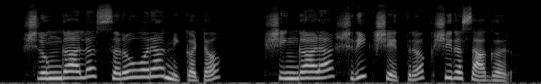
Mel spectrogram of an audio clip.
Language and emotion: Marathi, neutral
